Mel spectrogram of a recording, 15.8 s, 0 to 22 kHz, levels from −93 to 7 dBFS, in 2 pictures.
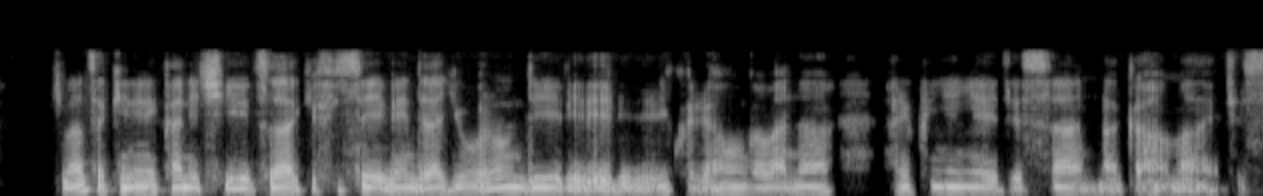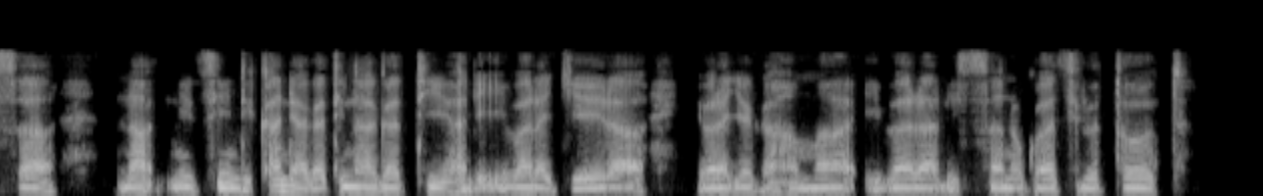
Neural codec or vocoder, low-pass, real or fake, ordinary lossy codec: vocoder, 22.05 kHz, 80 mel bands, WaveNeXt; 7.2 kHz; fake; MP3, 64 kbps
